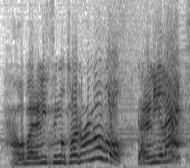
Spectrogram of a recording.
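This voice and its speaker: A woman's voice: high-pitched, big pitch swings, fast talker, sharp tone, faint music behind, heavily acted, rough recording. A woman playing a cocky, mischievous adventurer in an audio drama, taunting and theatrical. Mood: gloating. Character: cocky, mischievous female card-playing adventurer, sharp-tongued.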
